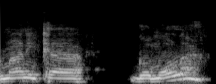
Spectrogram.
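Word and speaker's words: Monika Gommolla: Monica Gomola, is that how it's pronounced?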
